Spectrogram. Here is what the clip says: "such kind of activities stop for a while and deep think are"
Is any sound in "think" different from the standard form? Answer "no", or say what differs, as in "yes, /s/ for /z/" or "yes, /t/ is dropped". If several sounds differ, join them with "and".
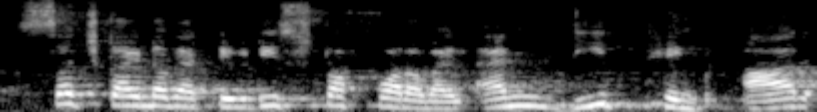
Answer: yes, /t/ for /θ/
